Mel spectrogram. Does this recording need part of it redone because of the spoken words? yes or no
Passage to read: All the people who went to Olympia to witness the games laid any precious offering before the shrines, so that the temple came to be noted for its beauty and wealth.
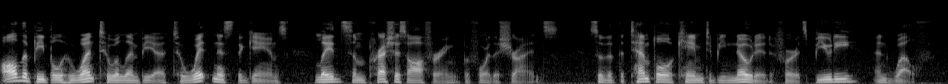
yes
